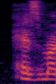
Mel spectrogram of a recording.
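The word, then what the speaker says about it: asthma: और इंग्लिश में इसको एजमा कहते हैं। हिंदी में अस्थमा और हिंदी का अगर अनुवाद किया जाए तो दमा अन्यथा इंग्लिश का प्रोनन्सिएशन है एजमा वर्ल्ड एज्मा डे वर्ल्ड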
